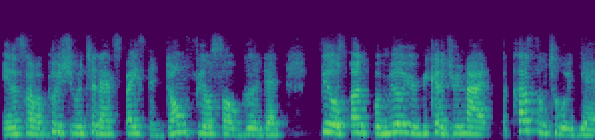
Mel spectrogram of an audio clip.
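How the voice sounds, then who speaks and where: The speaker has an American accent and an animated tone. The pace is very fast, with ordinary pitch variation. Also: woman. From California, Bay Area. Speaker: spiritual livestreamer and tarot reader. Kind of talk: live tarot reading and spiritual talk. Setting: livestream.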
